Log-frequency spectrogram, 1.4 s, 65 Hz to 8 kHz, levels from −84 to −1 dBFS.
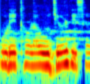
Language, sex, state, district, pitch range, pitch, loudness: Marathi, female, Maharashtra, Sindhudurg, 190-200 Hz, 195 Hz, -12 LUFS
